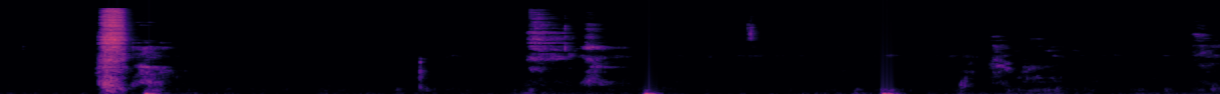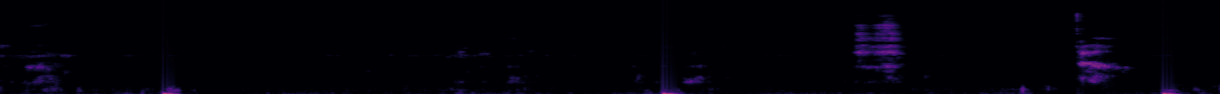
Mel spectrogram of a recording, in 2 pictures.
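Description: A young woman sniffles and sobs close by.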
